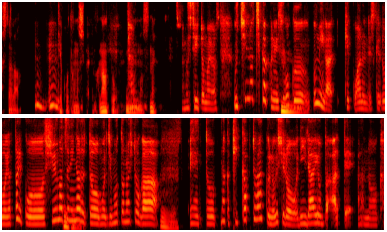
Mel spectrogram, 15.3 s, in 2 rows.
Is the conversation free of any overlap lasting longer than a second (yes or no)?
yes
